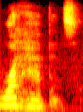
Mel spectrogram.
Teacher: You're saying what happens without any letter between the what and the happens. You're dropping the T.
